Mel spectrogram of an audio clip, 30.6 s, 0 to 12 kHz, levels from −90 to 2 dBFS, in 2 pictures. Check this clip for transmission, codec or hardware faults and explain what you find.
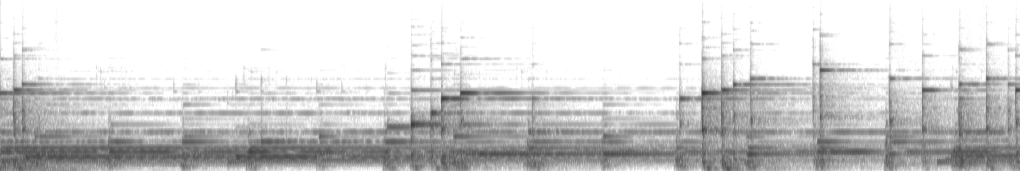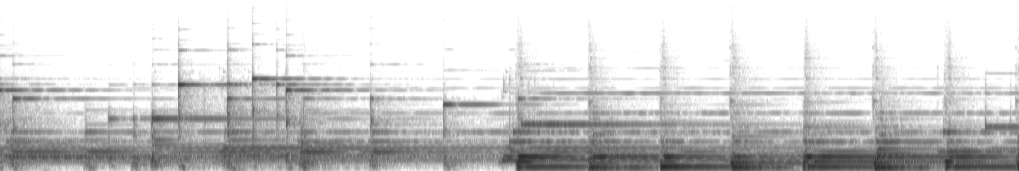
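No transmission, codec or hardware fault turns up anywhere in the audio; the signal holds together continuously with nothing in it that points to a problem in the chain.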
